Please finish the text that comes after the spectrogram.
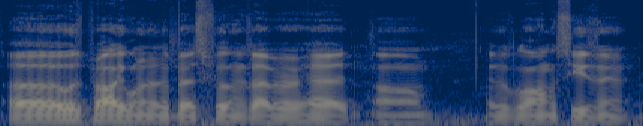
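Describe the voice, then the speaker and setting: A young man from Minnesota, a college basketball player, answering interview questions in a laid-back, soft-spoken way. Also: fairly low pitch, monotone, fast, smooth. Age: young adult.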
